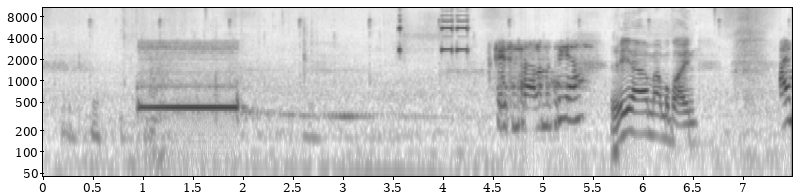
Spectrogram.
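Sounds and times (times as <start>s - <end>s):
low rumble: 0.0s - 7.4s
speech: 0.2s - 1.3s, 4.6s - 6.7s
phone line ringing tone: 1.0s - 2.0s, 3.6s - 4.4s
short electronic telephone dialing beeps: 1.0s - 2.0s, 3.6s - 4.3s.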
